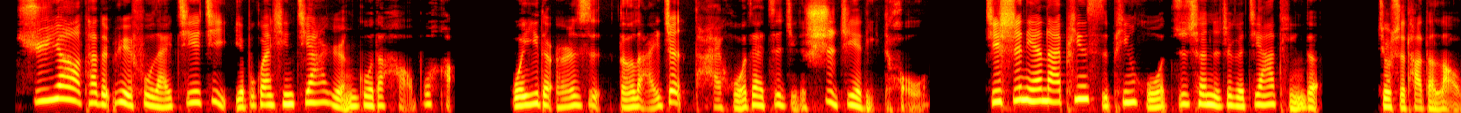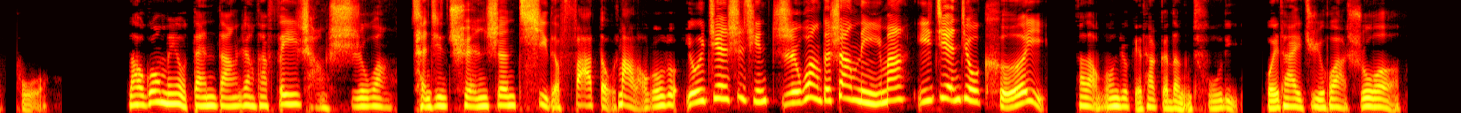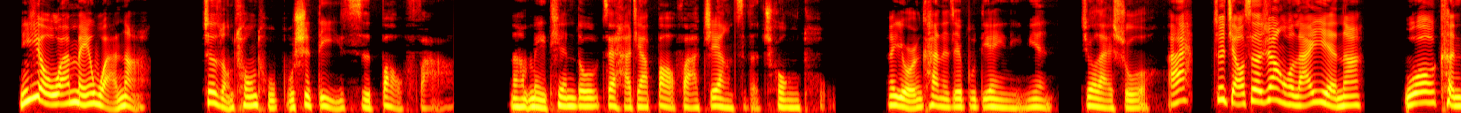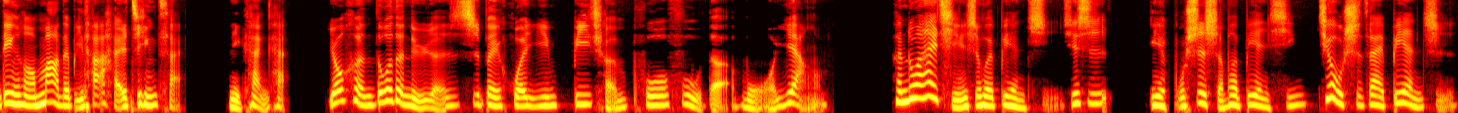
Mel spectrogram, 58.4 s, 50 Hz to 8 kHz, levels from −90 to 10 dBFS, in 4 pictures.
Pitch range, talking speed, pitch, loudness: 160-220 Hz, 235 characters per minute, 185 Hz, -14 LUFS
